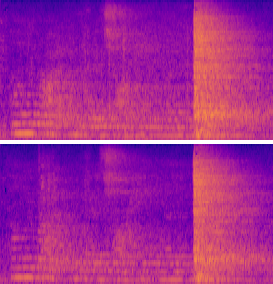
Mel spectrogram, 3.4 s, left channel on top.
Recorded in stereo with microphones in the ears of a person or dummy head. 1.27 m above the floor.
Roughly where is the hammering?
Right.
